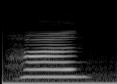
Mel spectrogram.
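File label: "han", Mandarin Chinese, first tone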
